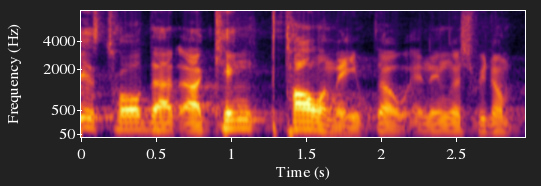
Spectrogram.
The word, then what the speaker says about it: Ptolemy: told that uh King Ptolemy though in English we don't pronounce emphalomy because in English we don't like Words that start we call them Ptolemy the p is silent Aaron pankin this is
